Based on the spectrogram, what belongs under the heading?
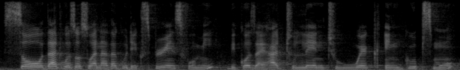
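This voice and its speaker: A woman's voice: mid-range voice, flat delivery, normal speed. A young woman from Zambia, an exchange student, answers interview questions earnestly and often closes her points with "yes". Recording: hall reverb, faint background noise.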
